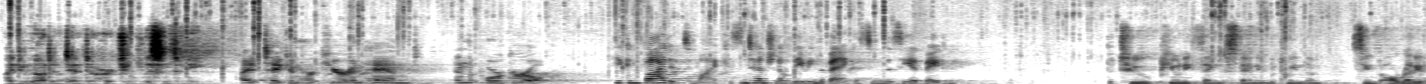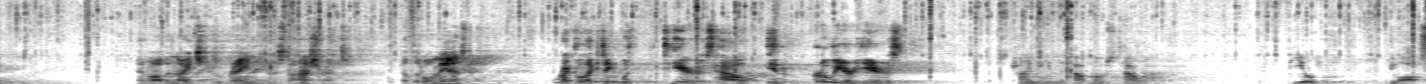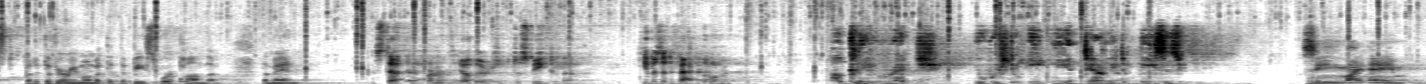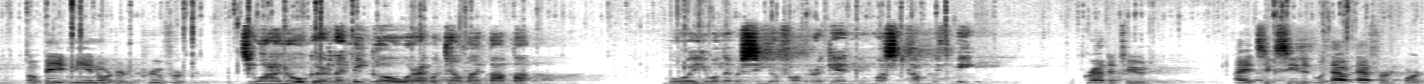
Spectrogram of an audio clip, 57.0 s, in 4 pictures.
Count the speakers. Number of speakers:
7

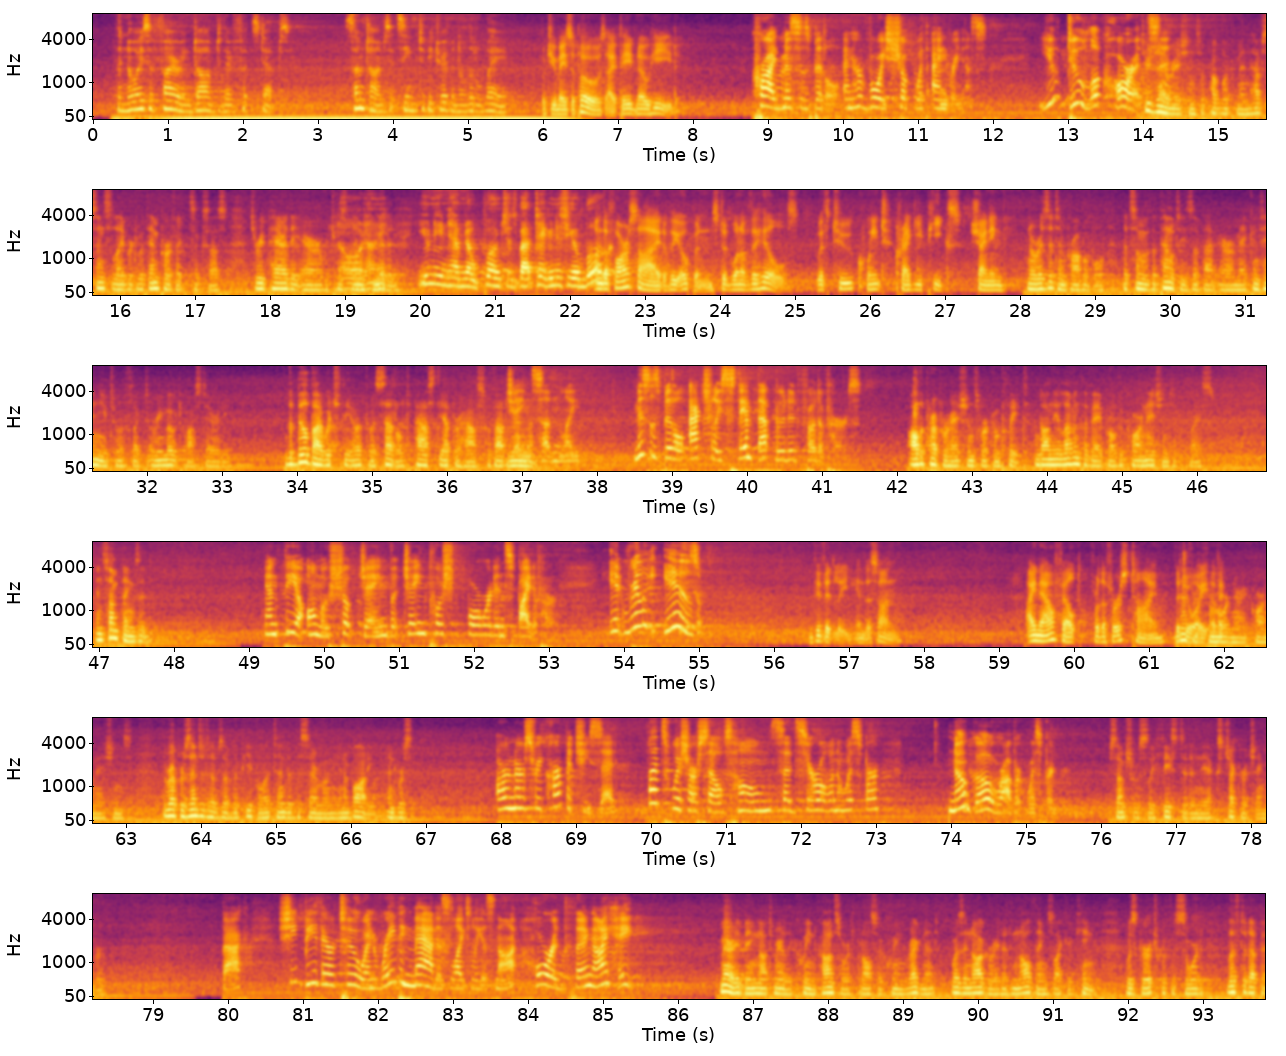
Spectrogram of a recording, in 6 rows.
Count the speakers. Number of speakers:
5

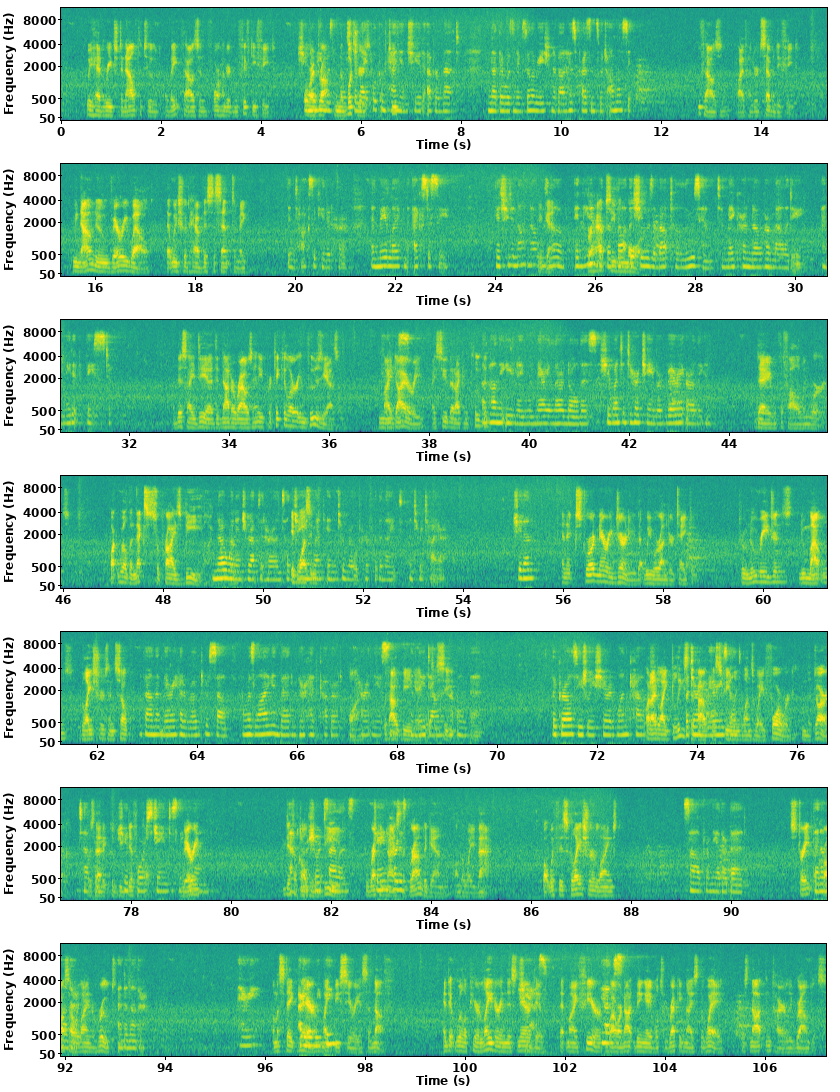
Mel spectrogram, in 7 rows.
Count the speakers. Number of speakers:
2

